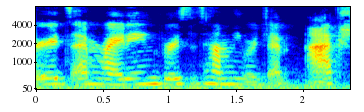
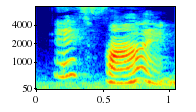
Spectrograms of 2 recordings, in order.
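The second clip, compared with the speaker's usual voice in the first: put-on very uncomfortable, pitched-up voice; 5 semitones higher, 7 dB louder than usual. Saying a hard, losing month is fine, in the most uncomfortable voice. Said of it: "she says in the most uncomfortable voice".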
